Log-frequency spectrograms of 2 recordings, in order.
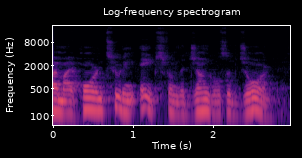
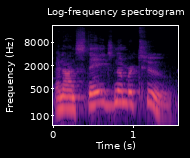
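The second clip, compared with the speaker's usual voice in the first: ringmaster announcement; 6 semitones higher, 4 dB louder than usual. Acted. Ringmaster announcing the next act.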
